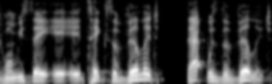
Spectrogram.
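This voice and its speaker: A man with an American accent, lively intonation and a fairly quick pace. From Newark, New Jersey. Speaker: educator and singer. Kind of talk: casual chat.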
